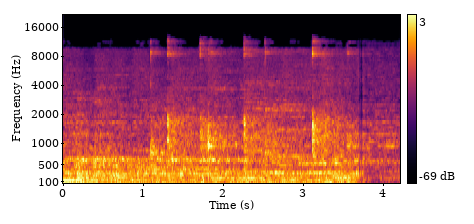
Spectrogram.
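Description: Table tennis ball clicking off paddles and the table in a short rally, about six hits between one and three seconds in.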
